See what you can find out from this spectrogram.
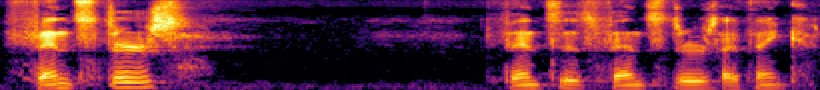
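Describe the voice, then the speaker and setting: A man's voice: medium pitch, drawn-out words, a bit bright. A man filming his toy finds on a phone and chatting about them casually, rambling with mild grumbling asides. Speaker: toy reseller showing flea market finds. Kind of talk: casual off-camera show-and-tell vlog. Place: indoors at a table of toys. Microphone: handheld phone camera.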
